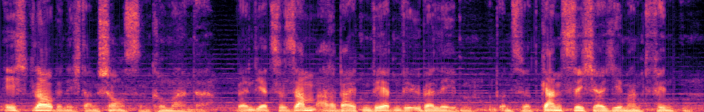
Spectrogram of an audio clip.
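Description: Deep, calm alien general. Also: male voice, moderate pace, music in the background. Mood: calm, resolute. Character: calm, wise alien master general, steadfast.

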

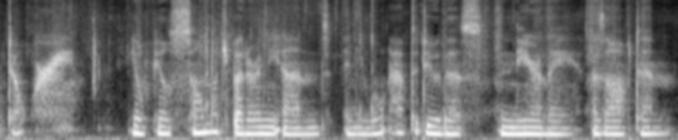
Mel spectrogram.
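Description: Woman acting as female alien dentist, ASMR roleplay, breathy whisper, lowish pitch, very slow, soothing, condescending, repetitive, close binaural mic. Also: darkish tone. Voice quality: breathy, mostly unvoiced whisper. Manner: slow, soothing, repeats words rhythmically. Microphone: close binaural microphone.

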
